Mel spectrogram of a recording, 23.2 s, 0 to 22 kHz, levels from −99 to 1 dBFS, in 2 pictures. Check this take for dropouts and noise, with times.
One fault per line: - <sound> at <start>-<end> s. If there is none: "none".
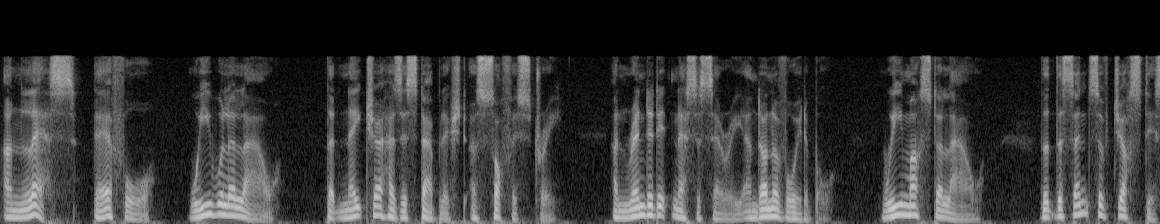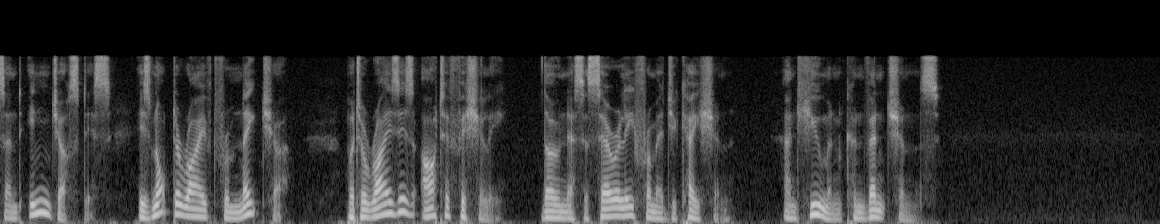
none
